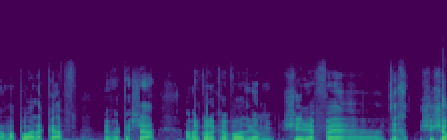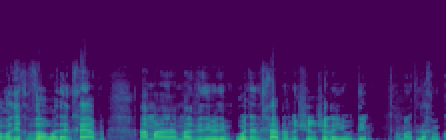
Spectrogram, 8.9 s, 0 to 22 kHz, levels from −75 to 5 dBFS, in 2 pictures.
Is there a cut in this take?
no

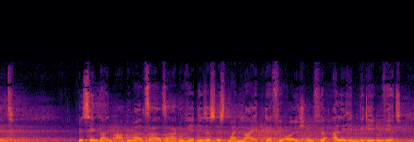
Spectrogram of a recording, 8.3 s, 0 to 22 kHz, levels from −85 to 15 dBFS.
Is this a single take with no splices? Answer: no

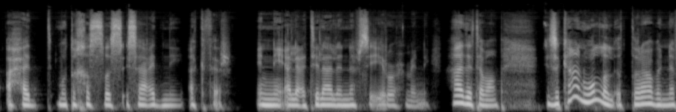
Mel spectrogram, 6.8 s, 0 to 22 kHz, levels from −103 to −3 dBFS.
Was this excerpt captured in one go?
no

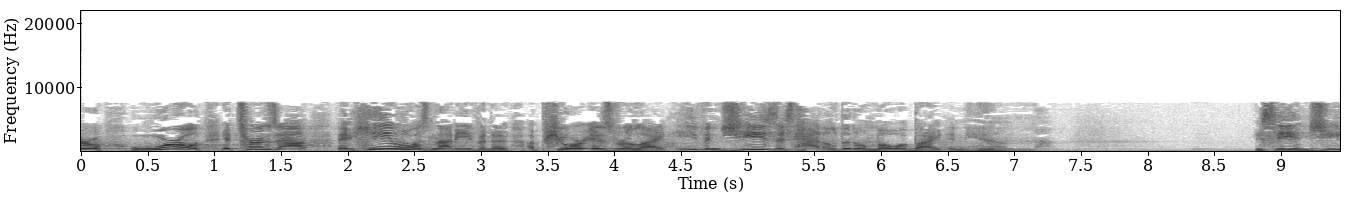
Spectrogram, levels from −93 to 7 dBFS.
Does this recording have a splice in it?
no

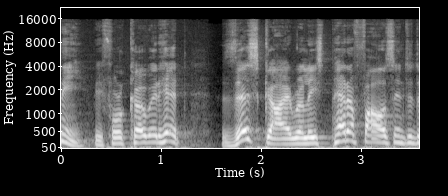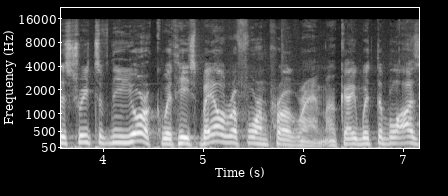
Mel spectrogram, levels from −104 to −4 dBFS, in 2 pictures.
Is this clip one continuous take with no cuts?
yes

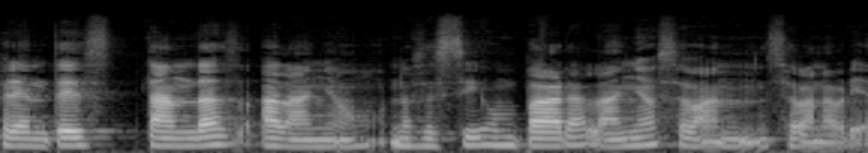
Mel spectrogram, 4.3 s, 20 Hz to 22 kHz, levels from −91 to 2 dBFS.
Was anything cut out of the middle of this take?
no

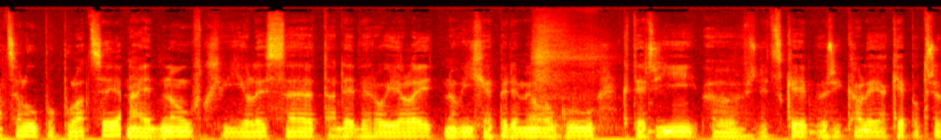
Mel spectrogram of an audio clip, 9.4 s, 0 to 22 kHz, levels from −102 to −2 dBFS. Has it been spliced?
yes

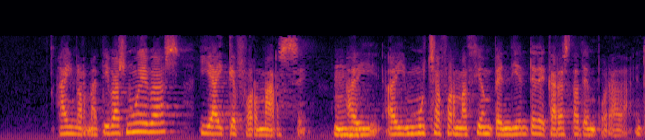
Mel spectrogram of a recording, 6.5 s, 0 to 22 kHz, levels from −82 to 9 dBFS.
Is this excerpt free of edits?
no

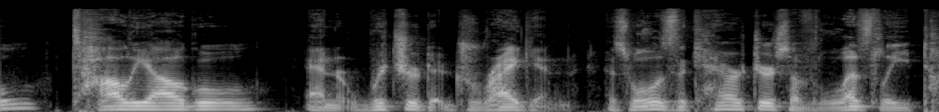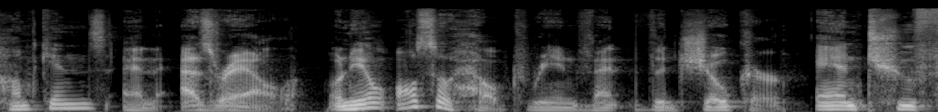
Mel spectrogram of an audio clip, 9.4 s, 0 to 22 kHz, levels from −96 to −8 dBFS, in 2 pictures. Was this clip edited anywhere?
no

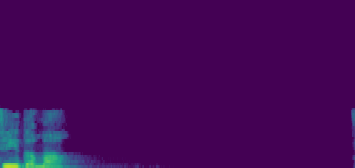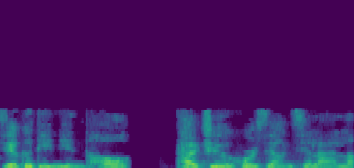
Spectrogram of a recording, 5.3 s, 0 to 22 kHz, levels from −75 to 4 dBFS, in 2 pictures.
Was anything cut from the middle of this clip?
no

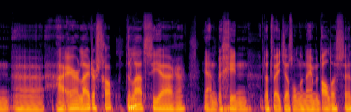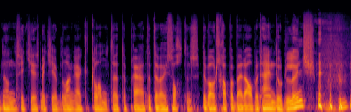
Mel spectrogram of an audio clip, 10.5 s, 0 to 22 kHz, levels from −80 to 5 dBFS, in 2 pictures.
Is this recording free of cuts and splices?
no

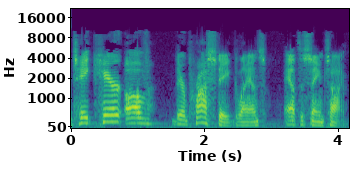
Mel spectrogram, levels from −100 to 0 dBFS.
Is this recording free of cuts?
yes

